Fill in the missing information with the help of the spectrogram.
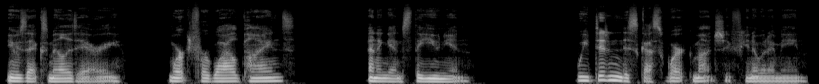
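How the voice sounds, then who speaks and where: An actress playing a jaded, hard-partying young disco dancer in a video game, husky and languid, with a guarded, deadpan delivery. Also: female voice, low-pitched, moderate pace, no echo, studio quality, full character voice. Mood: guarded, flat. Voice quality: husky, gravelly with vocal fry. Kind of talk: video game voice acting, intimate dialogue.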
